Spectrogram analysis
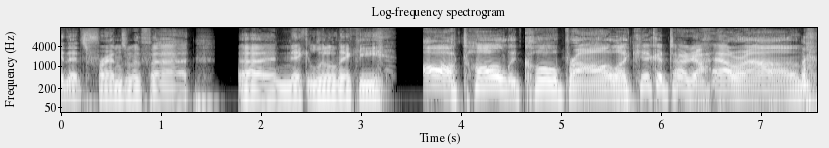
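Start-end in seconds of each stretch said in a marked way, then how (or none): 3.6-7.5 surfer dude impression. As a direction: play a dopey stoner bro friend. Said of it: "you know what you kinda sound like?".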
